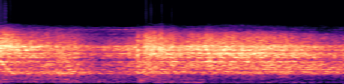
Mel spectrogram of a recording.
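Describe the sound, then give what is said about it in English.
Cannon fire from a sailing ship in battle forms a loud, dense, continuous roar of booming blasts. The thunder of the barrage blends into one sustained wall of noise rather than separate distinct shots. “Open fire, Mr. Quinn, open fire!”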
